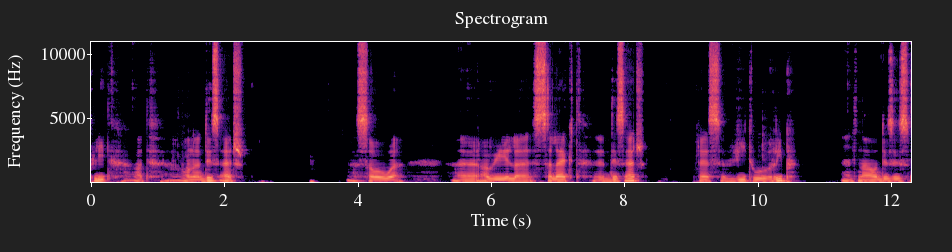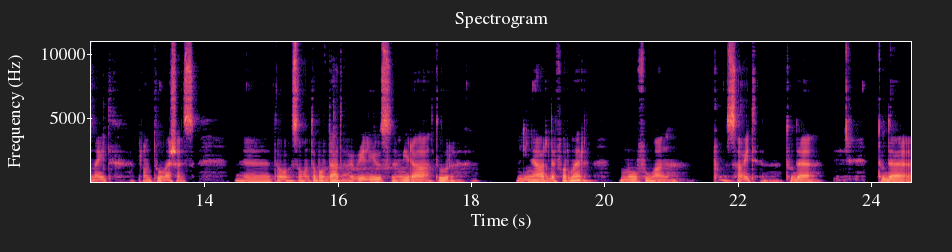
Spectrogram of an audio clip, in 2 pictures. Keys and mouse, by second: 0.1 d, 0.2 d, 0.4 alt+click, 1.3 2, 1.6 alt+click, 2.5 a, 2.9 click, 2.9 middle click, 2.9 right click, 3.3 alt+click, 3.3 alt+middle click, 3.3 alt+right click, 3.6-5.5 alt+drag, 3.6 alt+middle click, 3.6 alt+right click, 5.6 click, 5.7 a, 6.6-13.6 alt+drag, 6.7 alt+middle click, 6.7 alt+right click, 6.9 alt+middle click, 6.9 alt+right click, 10.0 v, 12.1 middle click, 12.1 right click, 12.5 4, 16.2 ctrl+d, 18.0 click.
